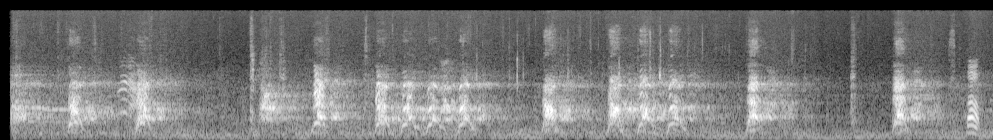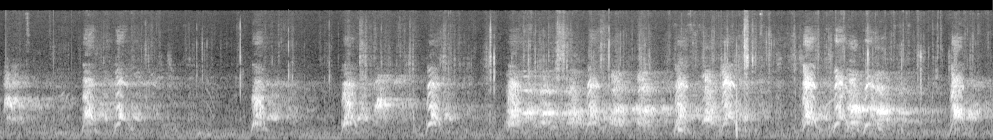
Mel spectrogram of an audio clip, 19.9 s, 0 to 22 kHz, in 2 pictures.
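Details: Rough Collie puppy, Manakel Lakefield Talking Blues, during training on 13 April 2015, giving short harmonic barks and yelps in irregular bursts, with some human speech mixed in.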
